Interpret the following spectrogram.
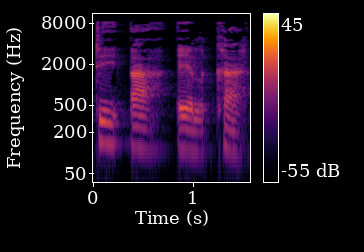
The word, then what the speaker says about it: talk: Et nous gagnons TALK qui fait talk. Elle l'a pas prononcé. Donc nous avons A plus L, ça fait O. O plus consonne un son intermédiaire entre O et A, quand on dit A, on dit talk.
